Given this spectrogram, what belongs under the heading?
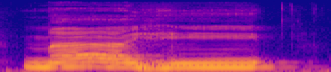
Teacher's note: اور یا مدہ کو ایک الف کے مقدار کھینچنا ہوتا ہے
